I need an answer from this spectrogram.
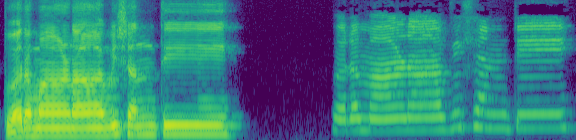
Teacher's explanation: यहाँ पर विसर्ग का लोप के समान मान सकते हैं।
